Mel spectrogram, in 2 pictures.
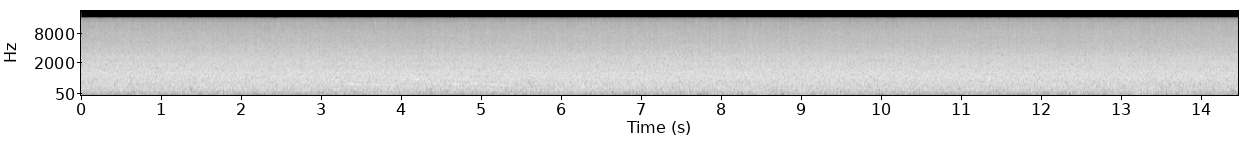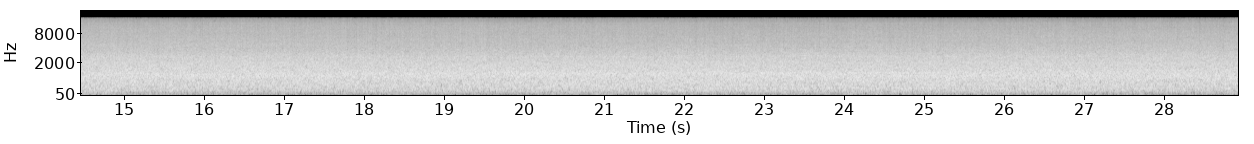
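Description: Heavy rain pouring down steadily on roofs and streets, an even, unbroken rush that does not let up.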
